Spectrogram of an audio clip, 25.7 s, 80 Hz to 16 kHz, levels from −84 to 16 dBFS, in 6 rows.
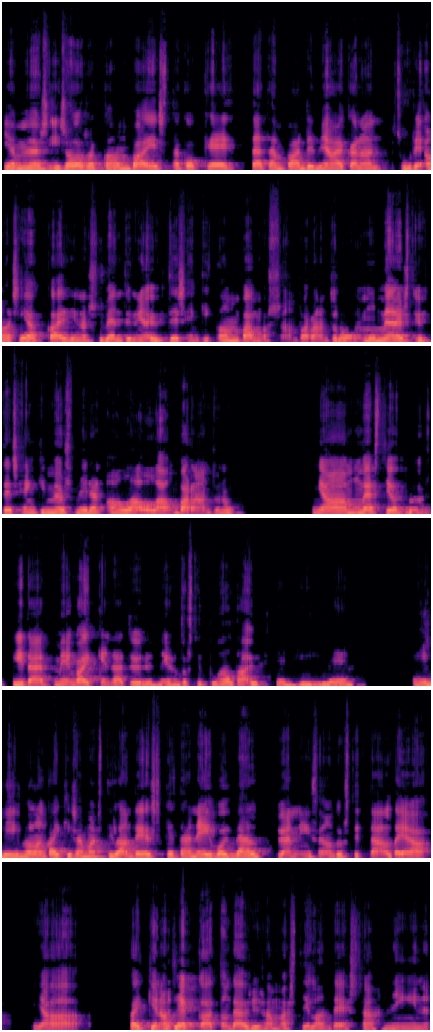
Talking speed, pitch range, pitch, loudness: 150 wpm, 180-205 Hz, 195 Hz, -18 LUFS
